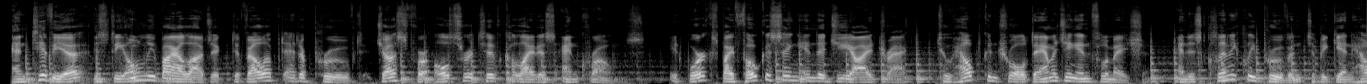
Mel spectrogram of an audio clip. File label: NARR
